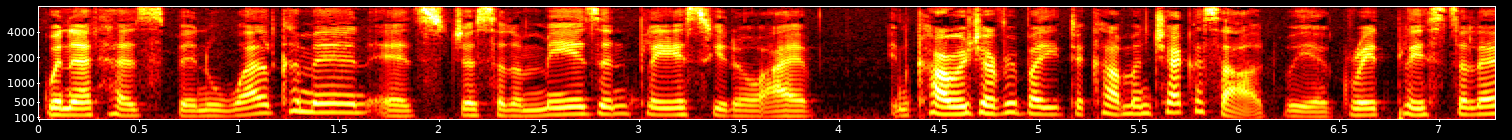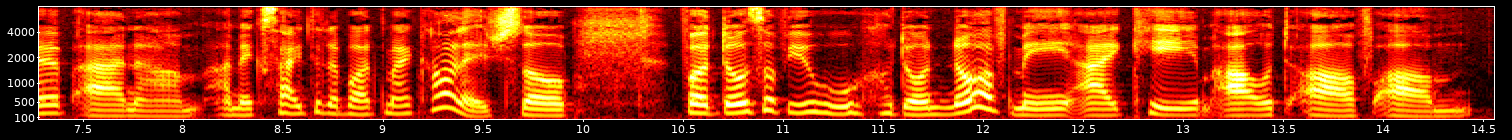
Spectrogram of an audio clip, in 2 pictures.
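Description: A woman's voice: on the low side, lively intonation, normal speed, a little mellow, no echo. A woman in her fifties with a Trinidadian accent, a college president answering radio interview questions in an earnest, reflective way with frequent ums and restarts. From Trinidad and Tobago.

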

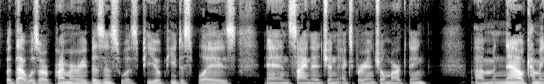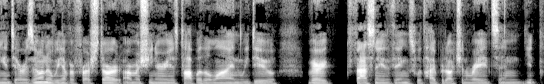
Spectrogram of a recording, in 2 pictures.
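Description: A man's voice: lowish voice, pushed and bright, no room sound, studio quality. A man with a North American accent speaking earnestly and at length as a business-owner guest in a conversational interview. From England, later Toronto, Canada.

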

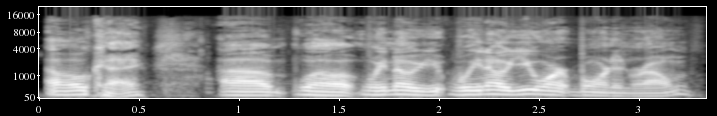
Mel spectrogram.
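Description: A man hosting a local interview, asking friendly, polite questions with some halting restarts. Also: medium pitch, darkish tone, no room sound, studio quality. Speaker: interview host. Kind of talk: casual interview.

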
